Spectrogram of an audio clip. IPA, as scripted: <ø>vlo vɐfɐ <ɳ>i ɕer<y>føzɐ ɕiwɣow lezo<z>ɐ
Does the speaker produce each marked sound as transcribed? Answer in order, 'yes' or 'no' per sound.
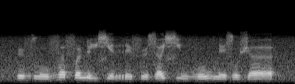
yes, yes, no, no

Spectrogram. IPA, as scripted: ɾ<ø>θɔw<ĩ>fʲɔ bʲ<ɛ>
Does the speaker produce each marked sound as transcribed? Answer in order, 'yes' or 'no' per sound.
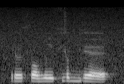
yes, yes, yes

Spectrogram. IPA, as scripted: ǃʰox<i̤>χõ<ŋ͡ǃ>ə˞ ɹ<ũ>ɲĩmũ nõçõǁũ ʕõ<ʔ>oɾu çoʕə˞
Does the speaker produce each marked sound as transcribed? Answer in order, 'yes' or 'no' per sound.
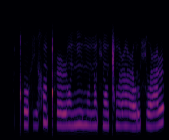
yes, no, no, no

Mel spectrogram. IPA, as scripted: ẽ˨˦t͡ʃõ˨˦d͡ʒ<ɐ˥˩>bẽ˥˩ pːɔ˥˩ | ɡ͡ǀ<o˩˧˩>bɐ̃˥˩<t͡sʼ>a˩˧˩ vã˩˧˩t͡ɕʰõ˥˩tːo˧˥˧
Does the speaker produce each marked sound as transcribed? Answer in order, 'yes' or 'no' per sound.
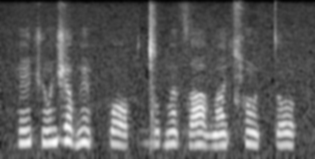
yes, no, no

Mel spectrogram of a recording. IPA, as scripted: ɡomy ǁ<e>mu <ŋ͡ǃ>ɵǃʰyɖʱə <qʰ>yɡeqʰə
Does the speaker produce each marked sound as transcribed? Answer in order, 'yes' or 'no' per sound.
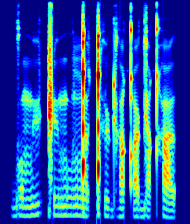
no, yes, no

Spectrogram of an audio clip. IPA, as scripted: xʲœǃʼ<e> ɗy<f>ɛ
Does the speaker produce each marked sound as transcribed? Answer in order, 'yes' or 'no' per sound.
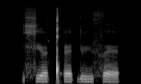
no, yes

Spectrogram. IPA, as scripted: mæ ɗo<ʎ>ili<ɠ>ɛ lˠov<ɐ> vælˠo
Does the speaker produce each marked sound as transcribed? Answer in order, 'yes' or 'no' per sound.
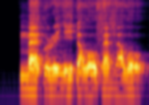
no, no, no

